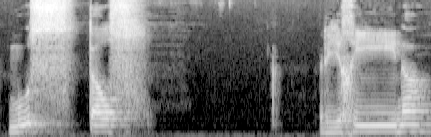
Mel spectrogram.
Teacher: سین کو باریک رکھیں، سخت پڑھیں، اور صاد کو سختی کے ساتھ موٹا کریں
